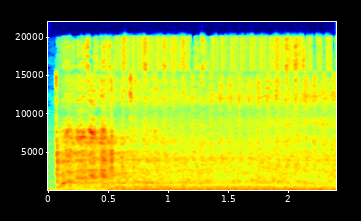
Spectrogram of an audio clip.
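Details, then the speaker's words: Yamaha NMAX 160, coolant additive added, warmed up well: even, steady idle with smooth low hum, no ticking or rattle; noise gone, normal idle. "O barulhinho ficou bacaninha. Então a gente deixou ele esquentar bastante."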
